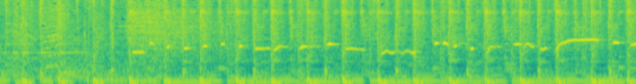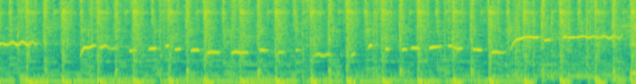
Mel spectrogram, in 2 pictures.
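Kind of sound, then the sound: human body sound, human whistling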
